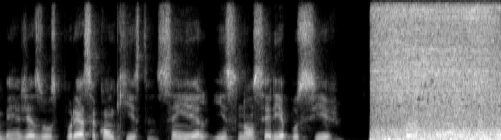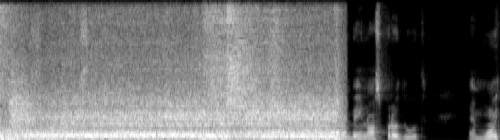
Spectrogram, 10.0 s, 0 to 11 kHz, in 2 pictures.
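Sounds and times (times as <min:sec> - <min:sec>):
workshop machinery running: 0:03.7 - 0:08.5.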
